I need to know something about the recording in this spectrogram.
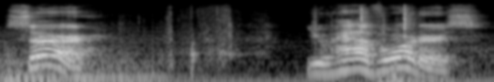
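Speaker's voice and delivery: guard calling out high and loud; game guard. Acted. Guard hailing an officer about his orders, high and loud.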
